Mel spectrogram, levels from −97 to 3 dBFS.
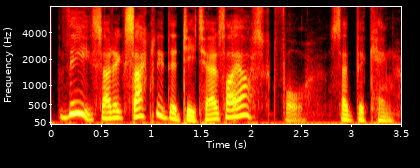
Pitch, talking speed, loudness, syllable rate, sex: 155 Hz, 190 wpm, -20 LUFS, 5.4 syllables/s, male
